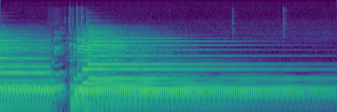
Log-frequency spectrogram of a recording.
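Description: Sustained electric guitar notes shaped by a chorus pedal, with a shimmering, wavering effect, a brief pick attack midway, then a long ringing decay.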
